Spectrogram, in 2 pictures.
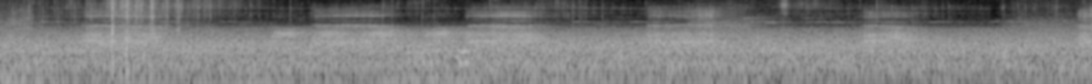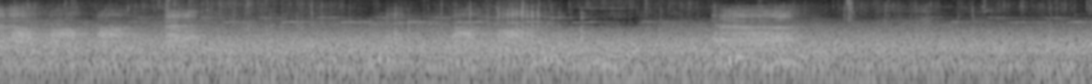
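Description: Birds calling outdoors: a series of short, harsh, caw-like calls repeated every second or two over a steady background hiss, with a sharp click about a second in.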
